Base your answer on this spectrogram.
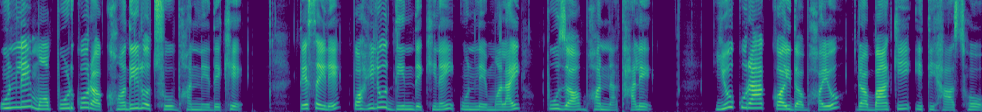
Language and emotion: Nepali, neutral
